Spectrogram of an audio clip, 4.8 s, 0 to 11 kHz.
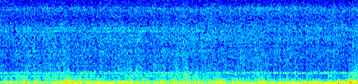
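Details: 1986 Dodge D150 V8 idling after a DIY AC compressor bypass with an idler pulley on the V-belt drive: steady, even rumble with faint constant belt whir, no squeal or chirp; the pulley and belt drive sound healthy.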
